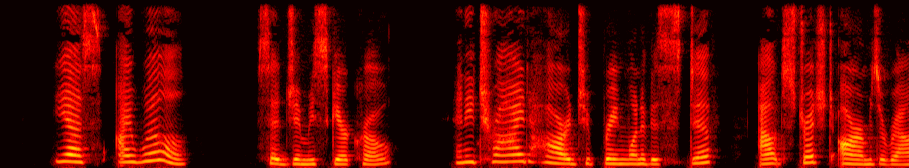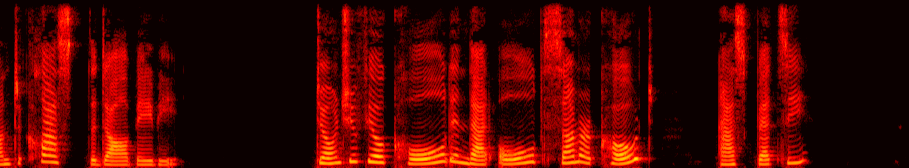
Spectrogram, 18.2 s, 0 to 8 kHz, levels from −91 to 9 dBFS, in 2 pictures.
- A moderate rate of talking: No, slow, 115 wpm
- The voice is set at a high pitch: Yes, high, 235 Hz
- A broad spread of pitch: Yes, wide, 6.0 semitones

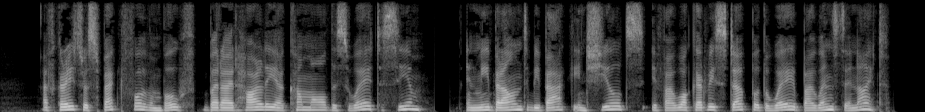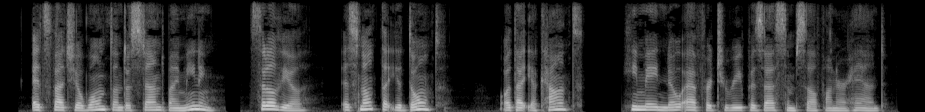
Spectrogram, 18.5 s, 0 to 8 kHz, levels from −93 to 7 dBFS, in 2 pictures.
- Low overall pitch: No, medium, 180 Hz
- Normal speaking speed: No, fast, 210 wpm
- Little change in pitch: No, average, 3.1 semitones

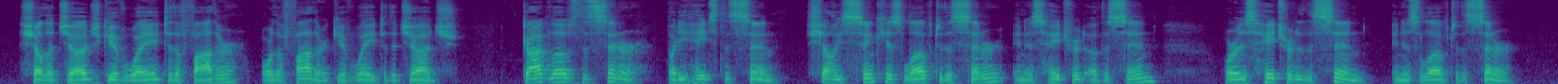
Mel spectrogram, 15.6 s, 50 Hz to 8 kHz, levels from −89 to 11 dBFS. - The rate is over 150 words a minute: Yes, average, 190 wpm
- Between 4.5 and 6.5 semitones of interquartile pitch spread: No, average, 3.6 semitones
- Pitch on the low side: Yes, low, 110 Hz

